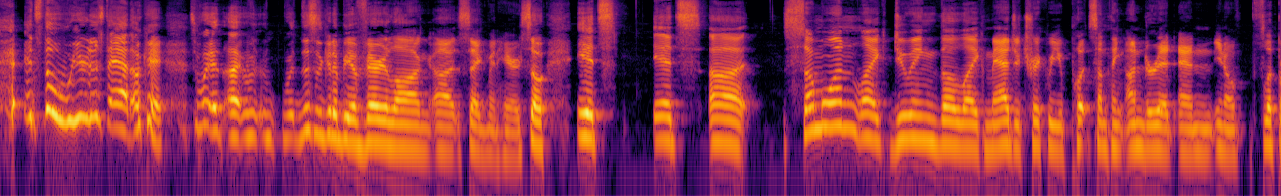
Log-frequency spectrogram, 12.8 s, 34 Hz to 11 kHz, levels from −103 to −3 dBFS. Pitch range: 130-200 Hz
